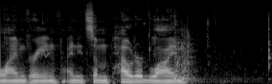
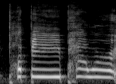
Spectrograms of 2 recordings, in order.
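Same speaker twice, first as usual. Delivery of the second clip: very high, loud little squeal; squeaky cheer; 7 dB louder than usual. Pretend. Streamer echoing chat's puppy power, squeaky cheer. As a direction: pipe it up like a tiny mascot's battle cry.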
